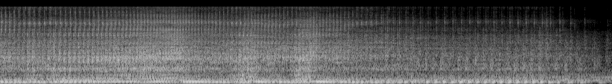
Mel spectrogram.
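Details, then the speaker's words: Yamaha Vixion NEW motorcycle brought in for rough noise, started before teardown; engine catches with coarse grinding chatter about three beats a second; possible sources dynamo or starter when electric start used, or one-way starter clutch in magneto; dragging starter motor suspected. "seperti itu kira-kira suaranya jadi ini ada beberapa kemungkinan yang bunyi hai pertama dari dinamo itu sendiri waktu double elektrik itu dinyalain itu juga bisa bunyi"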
